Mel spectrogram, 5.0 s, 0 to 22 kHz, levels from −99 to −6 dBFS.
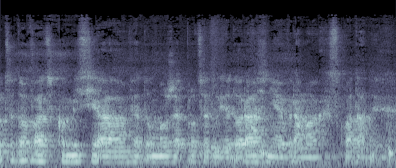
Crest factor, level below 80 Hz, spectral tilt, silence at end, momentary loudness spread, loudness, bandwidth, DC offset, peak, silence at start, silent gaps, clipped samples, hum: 18 dB; -52 dBFS; -5.5 dB/octave; 0 s; 6 LU; -26 LUFS; 16 kHz; under 0.1%; -8 dBFS; 0 s; none; under 0.1%; none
